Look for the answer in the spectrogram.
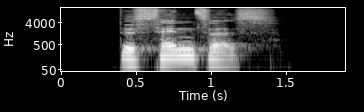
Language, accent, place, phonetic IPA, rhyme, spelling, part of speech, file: German, Germany, Berlin, [dɪˈsɛnzəs], -ɛnzəs, Dissenses, noun, De-Dissenses.ogg
- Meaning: genitive singular of Dissens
